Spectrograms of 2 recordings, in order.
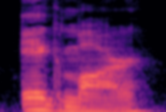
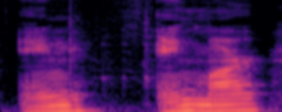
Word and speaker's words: Ingmar: And because I feel like I always grew up saying it Igmar, but that N is there. So Ingmar.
